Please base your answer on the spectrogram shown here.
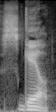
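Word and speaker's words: Sgaeyl: I was gonna say, have we decided how we're gonna pronounce Zaden's dragon's name? It's Scale. I watched a video with the author. Scale. Okay. In my head, it's still Seagull.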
